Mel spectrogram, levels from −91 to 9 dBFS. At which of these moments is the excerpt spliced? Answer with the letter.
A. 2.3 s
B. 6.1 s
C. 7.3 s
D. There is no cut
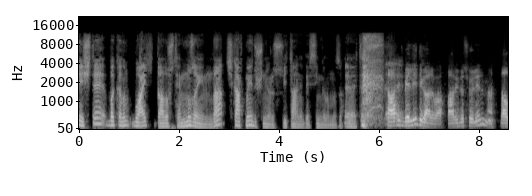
B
